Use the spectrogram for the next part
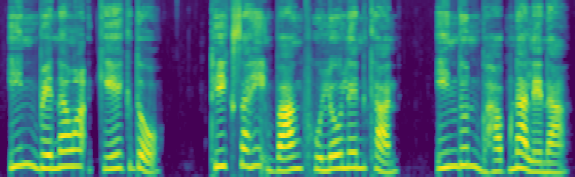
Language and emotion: Santali, sad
